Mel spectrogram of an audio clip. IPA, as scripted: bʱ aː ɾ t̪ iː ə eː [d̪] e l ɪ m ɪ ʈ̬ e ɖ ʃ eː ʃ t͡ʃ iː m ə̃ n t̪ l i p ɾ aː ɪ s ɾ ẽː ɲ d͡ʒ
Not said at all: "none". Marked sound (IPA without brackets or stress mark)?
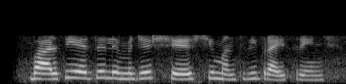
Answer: t̪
